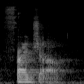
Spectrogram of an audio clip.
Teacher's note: Or the word fragile, we stress the fra, and we don't stress the gile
